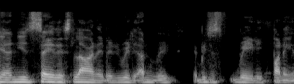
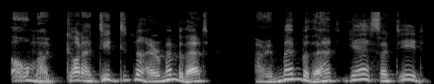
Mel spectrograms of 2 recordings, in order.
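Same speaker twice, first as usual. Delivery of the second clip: higher-pitched retold burst of remembering; sudden recollection; 6 semitones higher than usual. Steve suddenly remembers his old sketch character, retold surprised recognition. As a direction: act out a memory suddenly clicking. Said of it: "a real click in his mind".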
